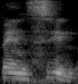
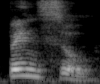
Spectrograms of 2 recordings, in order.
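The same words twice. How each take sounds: First: PENCIL as "pen-seal", full "ee" and L; mispronounced PENCIL. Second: PENCIL as "pen-so", high with a dark ending; correct pronunciation of PENCIL. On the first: Teacher warns learners what not to say, PENCIL as "pen-seal". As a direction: end PENCIL on a clear "seal". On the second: Teacher models the word for learners, PENCIL as "pen-so". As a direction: end PENCIL on a vowel-like "so". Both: Shown as a demonstration. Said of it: "not pencil".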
